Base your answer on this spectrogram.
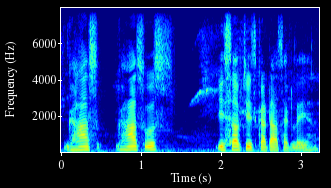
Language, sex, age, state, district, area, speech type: Maithili, male, 18-30, Bihar, Purnia, rural, spontaneous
